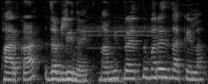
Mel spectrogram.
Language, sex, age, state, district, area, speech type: Marathi, female, 60+, Maharashtra, Wardha, urban, spontaneous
